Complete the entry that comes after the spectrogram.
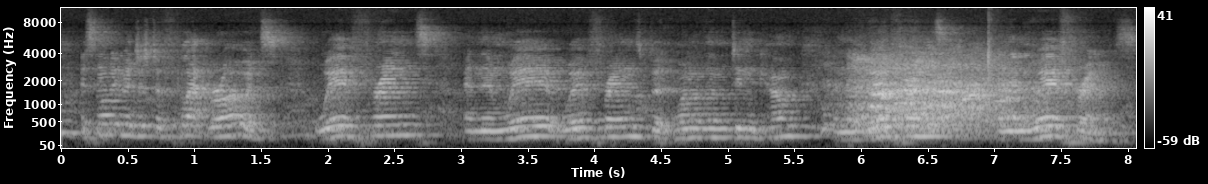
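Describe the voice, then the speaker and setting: A man with an Australian accent speaks at a fairly slow pace, with noticeable background noise and audible room echo. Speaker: stand-up comedian. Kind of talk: stand-up comedy set. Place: stage.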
